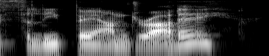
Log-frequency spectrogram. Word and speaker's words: Felipe Andrade: Written by Ram V and art by, I'm going to butcher his name, Felipe Andrade? – You nailed it.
